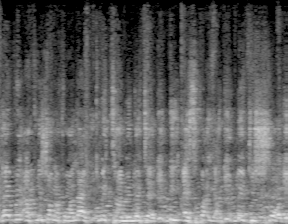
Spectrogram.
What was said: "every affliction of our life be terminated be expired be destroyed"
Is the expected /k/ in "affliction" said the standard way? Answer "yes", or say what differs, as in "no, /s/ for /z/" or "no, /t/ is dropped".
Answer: no, /k/ is dropped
